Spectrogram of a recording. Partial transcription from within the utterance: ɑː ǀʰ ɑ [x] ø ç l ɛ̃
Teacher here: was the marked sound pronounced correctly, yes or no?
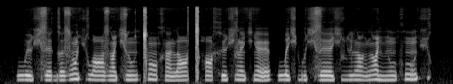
yes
